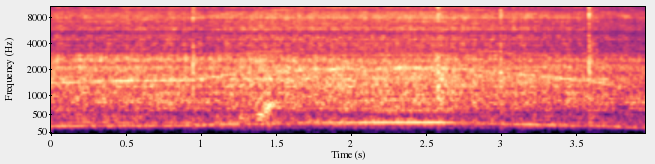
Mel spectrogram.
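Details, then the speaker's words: Philips mixer after repairing its motor, which previously would not spin at all: smooth, steady motor whine that rises slightly and settles, no grinding or clatter. The mixer runs normally again. "Oke, ada teman-teman mixer Philips ini, mixer dari merek Philips ini sudah berfungsi kembali. Yang awalnya ini tidak jalan sama sekali, dinamonya tidak dapat berputar. Sekarang sudah nyala dan sudah bisa digunakan teman-teman."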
